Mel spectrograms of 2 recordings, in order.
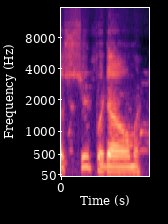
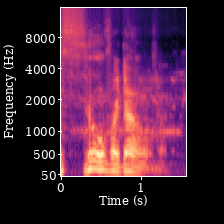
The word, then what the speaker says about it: Superdome: which in which uh Hulk Hogan was was famously mispronouncing the name of the venue they were in because they were in the Superdome not the silver Dome and they were and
